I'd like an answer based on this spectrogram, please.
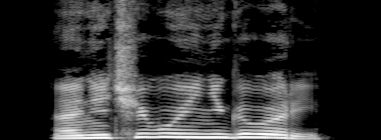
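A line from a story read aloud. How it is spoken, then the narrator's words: Good-natured growl. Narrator (Russian): благодушно рыкнул Гром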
